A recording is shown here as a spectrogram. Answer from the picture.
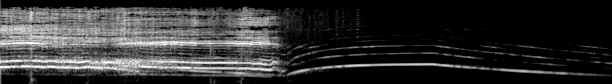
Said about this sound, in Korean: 마침 시끄러운 사이렌 소리가 들렸다.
